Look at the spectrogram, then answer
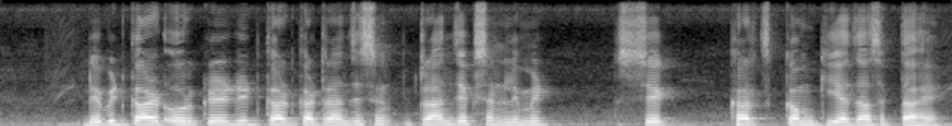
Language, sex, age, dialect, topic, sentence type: Hindi, male, 18-24, Marwari Dhudhari, banking, statement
